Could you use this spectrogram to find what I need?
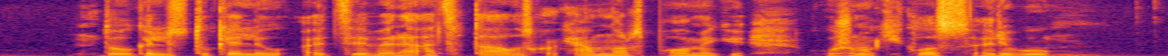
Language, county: Lithuanian, Vilnius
